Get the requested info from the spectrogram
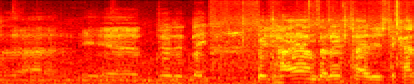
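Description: Speech over the steady low rumble of a tour coach driving, heard from inside the coach; about two seconds in the rumble fades and louder speech takes over.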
